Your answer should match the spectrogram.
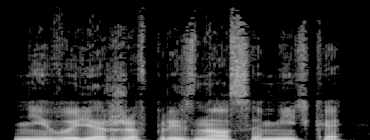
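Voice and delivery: plain reading voice

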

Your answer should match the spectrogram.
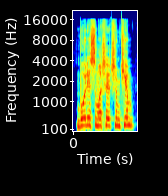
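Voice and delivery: high-pitched doubting question; skeptical. A narrator's reading. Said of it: "скептически хмыкнула Ванесса".

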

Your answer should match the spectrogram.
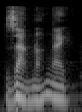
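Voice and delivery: plain reading voice

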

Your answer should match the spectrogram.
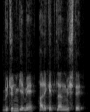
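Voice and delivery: ordinary delivery

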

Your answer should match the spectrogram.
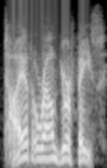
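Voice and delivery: calling over fire. A narrator's reading. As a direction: call out above the flames. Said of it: "he called over the roar of the encroaching fire".

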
